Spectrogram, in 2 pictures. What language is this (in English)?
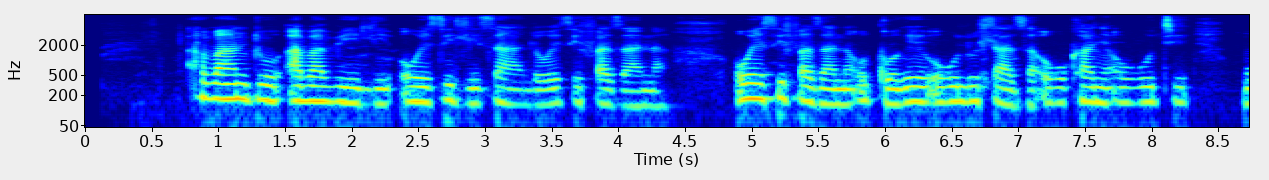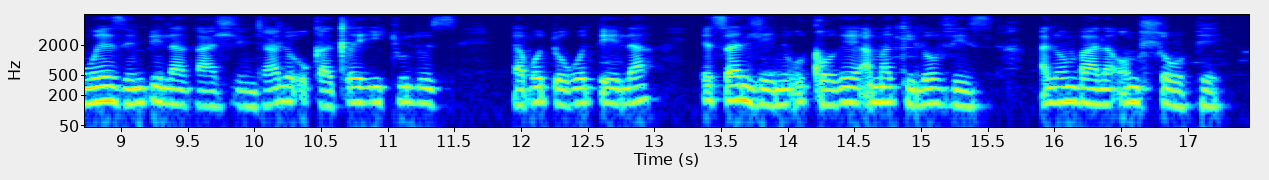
North Ndebele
